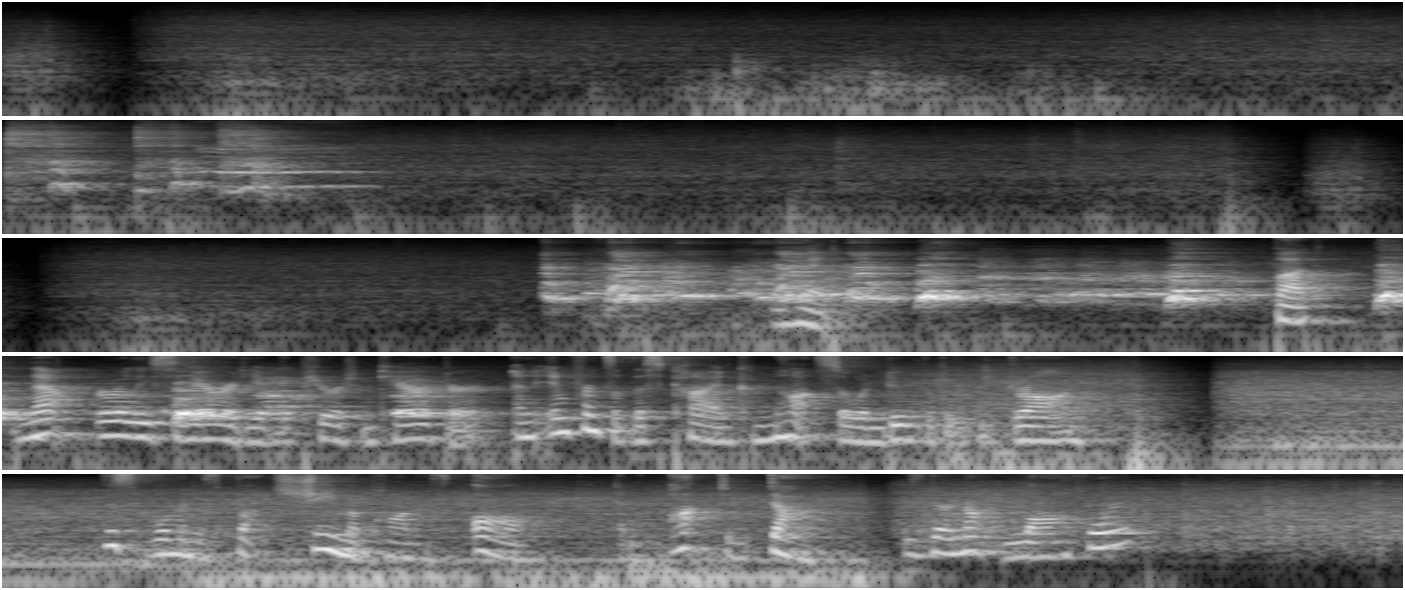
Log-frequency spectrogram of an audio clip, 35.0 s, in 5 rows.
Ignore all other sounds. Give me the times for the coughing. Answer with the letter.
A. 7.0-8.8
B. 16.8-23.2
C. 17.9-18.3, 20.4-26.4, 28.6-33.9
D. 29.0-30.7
A.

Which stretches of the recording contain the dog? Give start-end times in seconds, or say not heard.
16.8-23.2.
